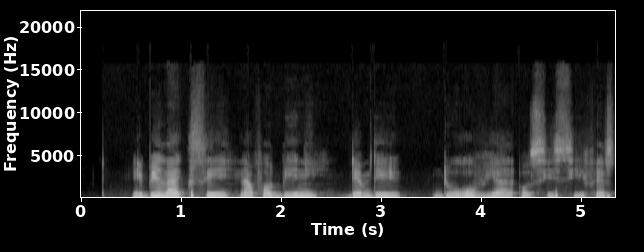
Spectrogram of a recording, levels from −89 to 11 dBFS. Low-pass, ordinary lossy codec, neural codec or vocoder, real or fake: 19.8 kHz; AAC, 48 kbps; codec, 44.1 kHz, 7.8 kbps, DAC; fake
